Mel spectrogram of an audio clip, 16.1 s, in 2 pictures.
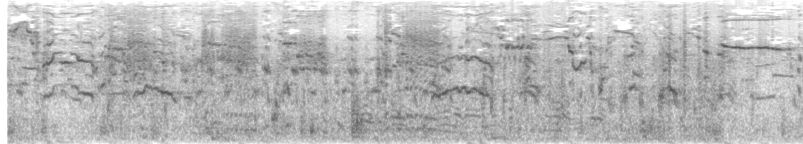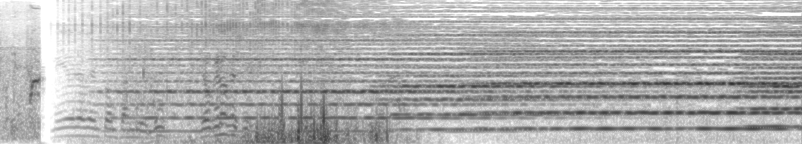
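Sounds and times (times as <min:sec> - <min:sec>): chorus of birds calling: 0:00.1 - 0:08.4.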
